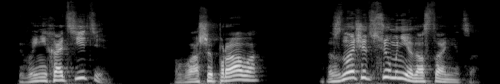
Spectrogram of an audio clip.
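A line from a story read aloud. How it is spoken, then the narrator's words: Smug snort. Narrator (Russian): Хмыкнул я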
